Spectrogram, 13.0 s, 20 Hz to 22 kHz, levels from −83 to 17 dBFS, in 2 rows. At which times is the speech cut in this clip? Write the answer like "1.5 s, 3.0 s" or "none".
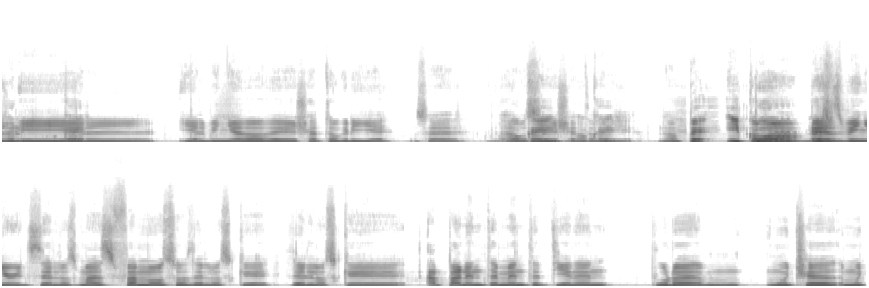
3.0 s, 5.1 s, 8.6 s, 9.6 s, 11.2 s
